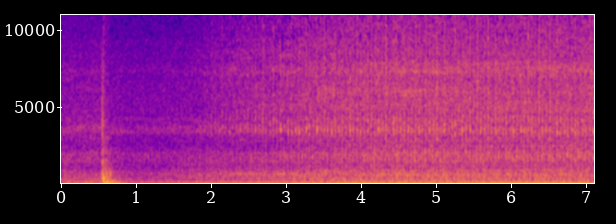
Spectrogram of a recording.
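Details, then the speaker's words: Volvo V70 after timing belt replacement, start-up following a new alternator belt tensioner fitted to cure a noise; click then smooth steady idle with no squeal or rattle from the belt area; normal idle. "Certainly seems a bit better."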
